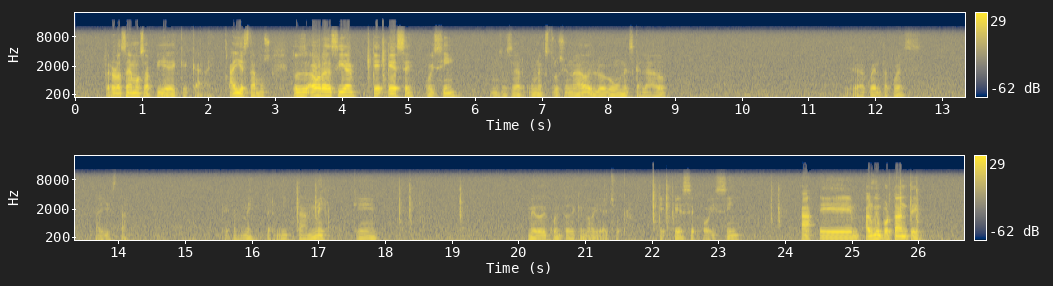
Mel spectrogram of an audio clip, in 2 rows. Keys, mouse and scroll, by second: 0.2 shift+right click, 0.8 shift+scroll down 1, 1.1-2.3 middle drag, 2.6 scroll down 2, 3.2 scroll up 2, 4.5 e, 4.7 s, 8.7 click, 9.2 scroll down 1, 9.7-14.5 middle drag, 14.7 middle click, 15.1-16.7 middle drag, 17.0 ctrl+z, 17.5-17.9 ctrl+scroll up 1, 18.4 ctrl+z, 19.6 shift+right click, 20.9 shift+right click, 22.1 e, 22.3 s, 23.8 Escape, 25.9 ctrl+z.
